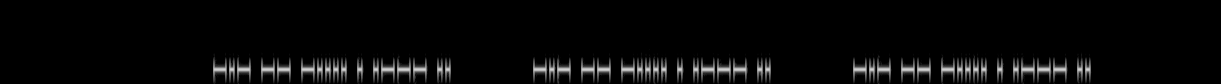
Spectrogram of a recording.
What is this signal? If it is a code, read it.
Morse code, heard as a keyed tone, about 31 wpm, 700 Hz. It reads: KM6EJI KM6EJI KM6EJI
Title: USA Call Signs - 6 Characters - Repeated 3x - 30wpm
